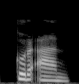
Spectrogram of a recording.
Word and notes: quran: Indonesian

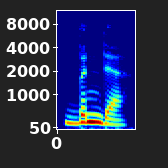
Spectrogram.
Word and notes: benda: indonesian

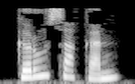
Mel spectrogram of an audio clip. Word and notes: kerusakan: indonesian

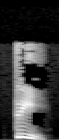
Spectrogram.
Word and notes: tri: indonesian

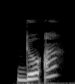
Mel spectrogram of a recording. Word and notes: doa: Indonesian

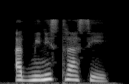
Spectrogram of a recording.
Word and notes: administrasi: indonesian

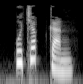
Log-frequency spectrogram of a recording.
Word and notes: ucapkan: Indonesian

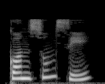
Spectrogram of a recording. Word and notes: konsumsi: Indonesian

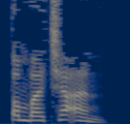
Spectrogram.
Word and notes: pembacaan: Indonesian

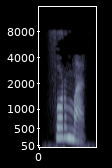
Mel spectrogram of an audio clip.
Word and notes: format: indonesian

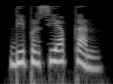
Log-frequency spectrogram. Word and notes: dipersiapkan: Indonesian

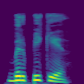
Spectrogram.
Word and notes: berpikir: indonesian

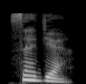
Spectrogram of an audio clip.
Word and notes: saja: indonesian

